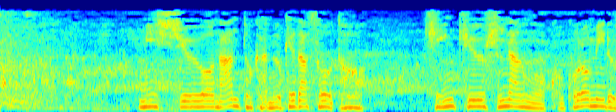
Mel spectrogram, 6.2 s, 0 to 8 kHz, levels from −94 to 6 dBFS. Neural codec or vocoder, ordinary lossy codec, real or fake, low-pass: codec, 16 kHz, 16 kbps, FunCodec, trained on LibriTTS, 50 frames a second; MP3, 24 kbps; fake; 7.2 kHz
